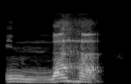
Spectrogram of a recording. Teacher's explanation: Here we have to clear up al-ha. Al-ha is coming from the throat.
